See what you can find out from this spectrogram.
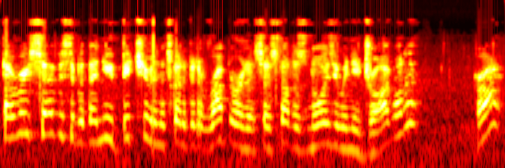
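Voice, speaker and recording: Talking fast with big pitch swings, a medium-pitched streamer from Sydney, Australia rants and rambles during live gaming stream chat. They swear freely and then apologize, and the headset-mic audio is poor with a little hiss or hum.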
